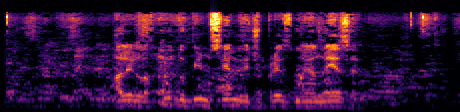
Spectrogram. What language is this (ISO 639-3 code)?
slv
